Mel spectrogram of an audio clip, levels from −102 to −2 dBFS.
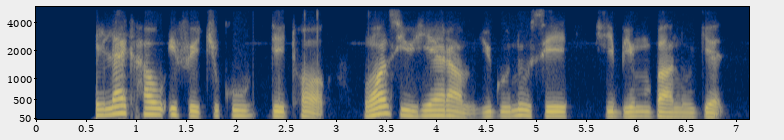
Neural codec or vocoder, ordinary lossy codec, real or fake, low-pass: none; none; real; 5.4 kHz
